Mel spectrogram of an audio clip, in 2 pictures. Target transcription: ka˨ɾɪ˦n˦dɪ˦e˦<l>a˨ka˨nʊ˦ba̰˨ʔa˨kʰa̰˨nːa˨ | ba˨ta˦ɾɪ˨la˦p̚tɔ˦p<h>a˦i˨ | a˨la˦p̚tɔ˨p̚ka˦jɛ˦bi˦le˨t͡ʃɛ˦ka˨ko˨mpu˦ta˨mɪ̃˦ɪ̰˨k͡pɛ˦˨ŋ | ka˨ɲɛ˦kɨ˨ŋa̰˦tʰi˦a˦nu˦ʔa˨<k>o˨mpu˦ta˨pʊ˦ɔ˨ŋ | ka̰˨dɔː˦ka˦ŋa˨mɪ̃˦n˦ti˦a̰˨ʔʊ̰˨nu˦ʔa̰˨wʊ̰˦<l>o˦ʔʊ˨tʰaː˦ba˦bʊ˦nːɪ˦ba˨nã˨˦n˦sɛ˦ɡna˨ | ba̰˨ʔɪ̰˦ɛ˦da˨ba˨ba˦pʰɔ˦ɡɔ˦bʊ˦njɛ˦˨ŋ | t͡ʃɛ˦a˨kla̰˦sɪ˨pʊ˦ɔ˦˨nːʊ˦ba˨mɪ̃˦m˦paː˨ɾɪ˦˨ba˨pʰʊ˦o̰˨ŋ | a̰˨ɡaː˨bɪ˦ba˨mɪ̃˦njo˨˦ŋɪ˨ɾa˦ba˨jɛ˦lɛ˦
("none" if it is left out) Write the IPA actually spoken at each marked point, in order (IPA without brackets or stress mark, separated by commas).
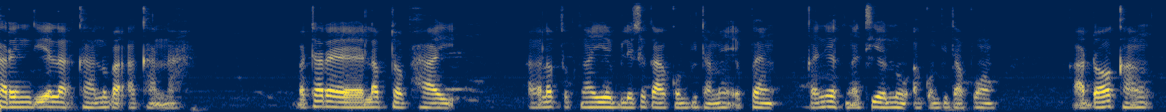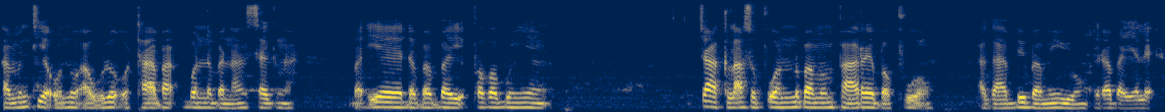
l, h, k, l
